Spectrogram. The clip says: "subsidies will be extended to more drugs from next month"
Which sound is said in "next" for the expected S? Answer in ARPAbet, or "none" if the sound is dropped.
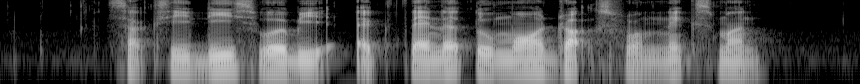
S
